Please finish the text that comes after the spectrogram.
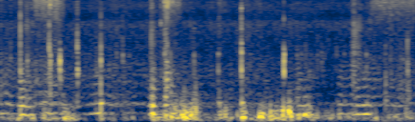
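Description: Honeybees swarm around an opened hive, their dense buzzing close and loud, with individual bees whizzing past near the listener.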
